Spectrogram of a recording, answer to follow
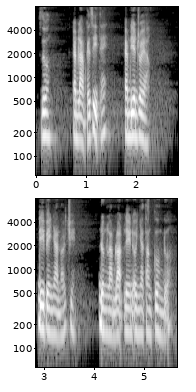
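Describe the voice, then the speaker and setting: A woman's voice: deep voice, level tone, fast. A woman voicing a remorseful young husband who begs his wife's forgiveness. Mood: scolding. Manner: pleading.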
